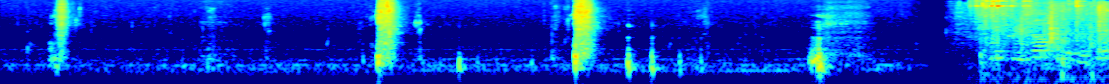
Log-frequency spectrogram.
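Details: Dog sneezing: several short, sharp nasal bursts, about four sneezes spaced a few seconds apart, then rustling noise.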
